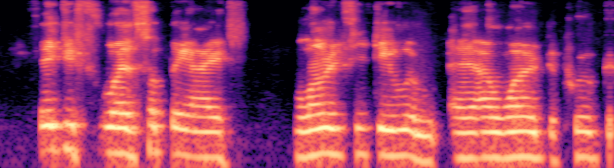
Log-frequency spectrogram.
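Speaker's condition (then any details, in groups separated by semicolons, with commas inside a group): Cerebral palsy; from birth, physical disability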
